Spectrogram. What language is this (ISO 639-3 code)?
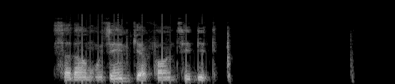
gwc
